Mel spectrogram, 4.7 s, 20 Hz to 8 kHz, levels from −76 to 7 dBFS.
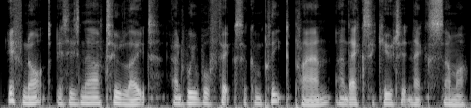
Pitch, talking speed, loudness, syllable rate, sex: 100 Hz, 240 wpm, -17 LUFS, 5.8 syllables/s, male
